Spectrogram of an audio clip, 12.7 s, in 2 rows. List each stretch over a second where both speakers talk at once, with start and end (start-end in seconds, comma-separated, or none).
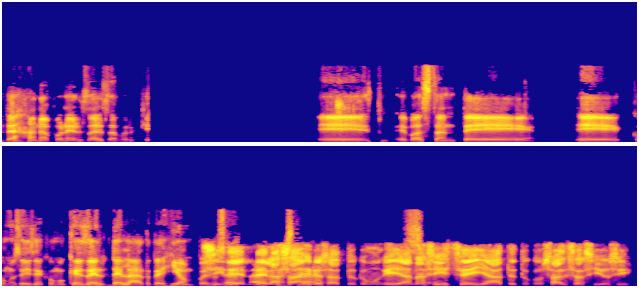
8.3-9.6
